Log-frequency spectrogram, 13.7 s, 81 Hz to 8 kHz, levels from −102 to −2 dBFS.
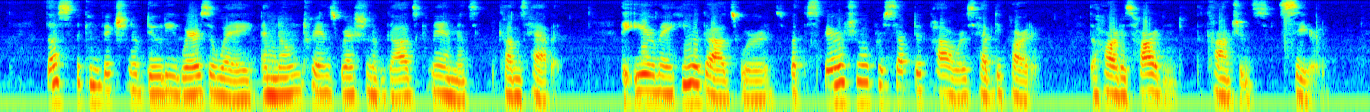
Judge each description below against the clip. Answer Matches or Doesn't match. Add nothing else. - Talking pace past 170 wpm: Doesn't match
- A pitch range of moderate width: Matches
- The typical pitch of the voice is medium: Matches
